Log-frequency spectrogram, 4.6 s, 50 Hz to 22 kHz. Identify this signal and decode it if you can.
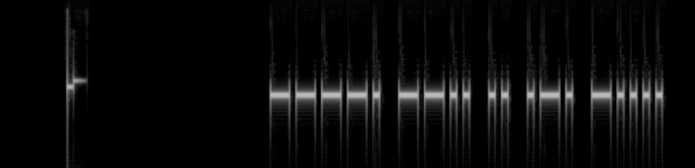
Morse code, heard as a keyed tone, about 28 wpm, 700 Hz. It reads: 9ZIR6
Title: Code Groups - 5 Letter:Numbers - 28wpm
